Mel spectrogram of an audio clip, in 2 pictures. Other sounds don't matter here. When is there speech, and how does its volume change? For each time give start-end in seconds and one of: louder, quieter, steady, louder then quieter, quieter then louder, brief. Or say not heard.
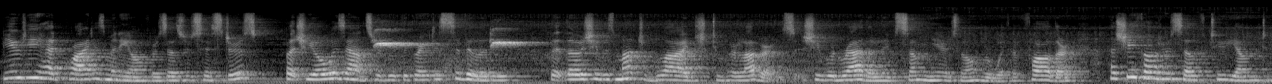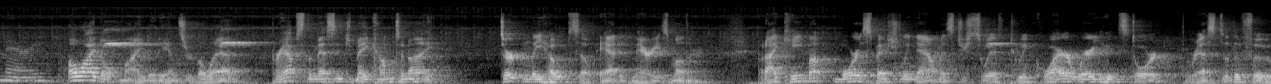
0.0-25.3 steady.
